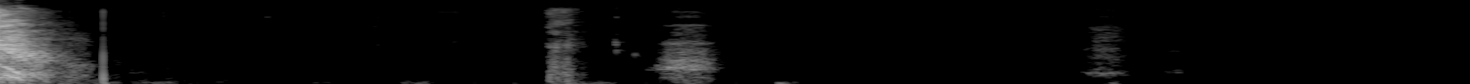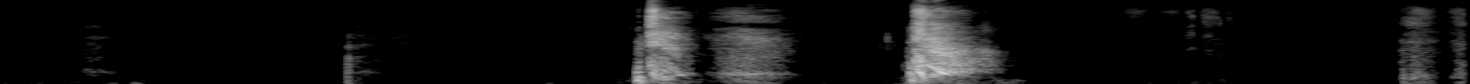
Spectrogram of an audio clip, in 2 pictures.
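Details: Several sharp, explosive sneezes, some preceded by quick inhalations, separated by silence; repeated sneezing attributed to flower allergy.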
